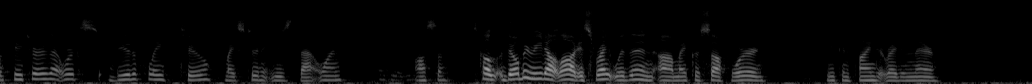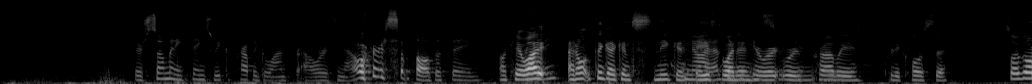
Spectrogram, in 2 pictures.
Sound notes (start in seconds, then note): 14.0 laughing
